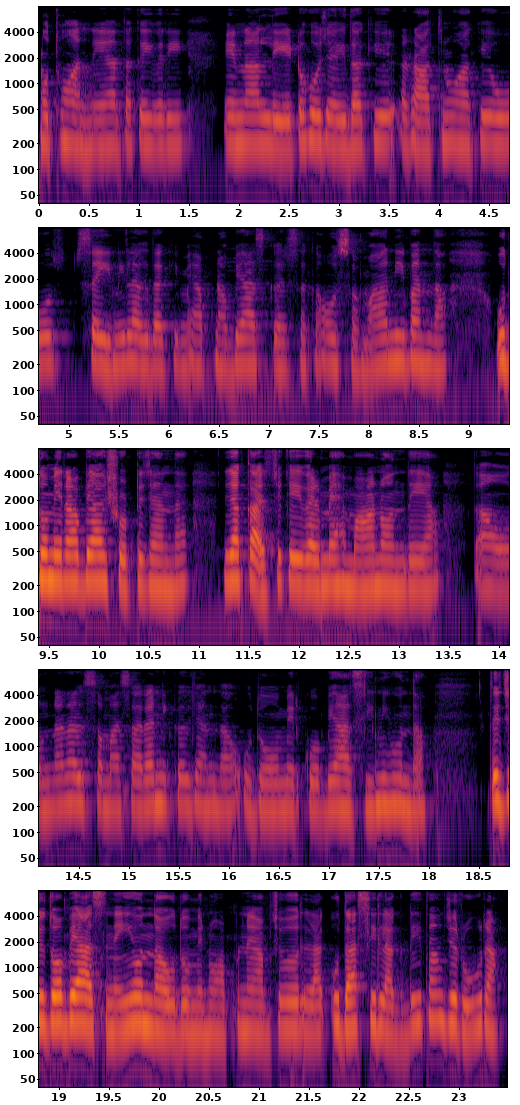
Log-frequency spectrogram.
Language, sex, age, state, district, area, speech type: Punjabi, female, 30-45, Punjab, Tarn Taran, urban, spontaneous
